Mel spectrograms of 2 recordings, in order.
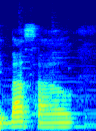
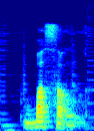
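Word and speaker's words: بصل: basel say it again don't say basil make the letter is heavy basa basal okay and lemon in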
